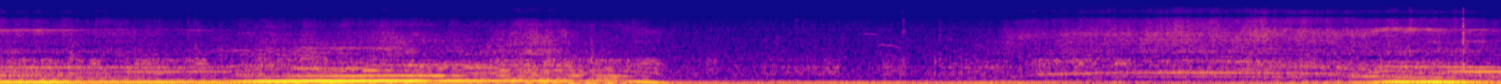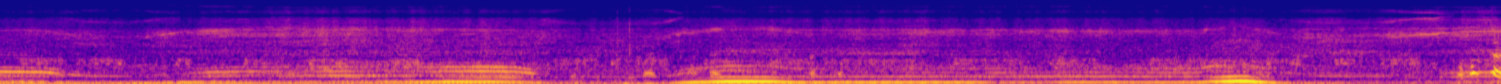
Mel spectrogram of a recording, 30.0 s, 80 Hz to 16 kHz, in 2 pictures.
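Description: Radio-controlled Pitts Model 12 biplane flying overhead, its motor and propeller droning steadily. The pitch rises and falls several times.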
